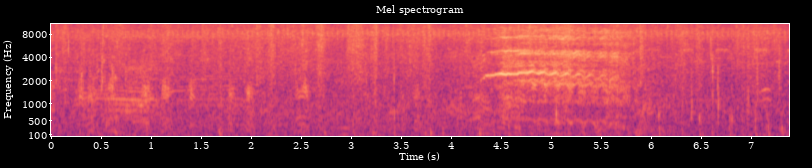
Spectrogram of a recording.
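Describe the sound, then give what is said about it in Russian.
A horse whinnies once in a courtyard, a wavering, fairly high neigh rising out of steady background noise midway through, with clattering hoofbeats around it. “Разве ты не подарил этого коня Катерине?”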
